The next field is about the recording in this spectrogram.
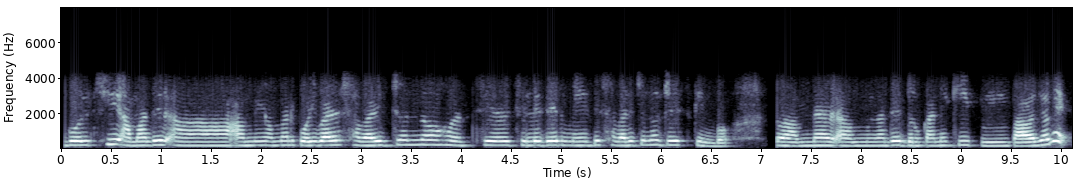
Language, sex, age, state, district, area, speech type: Bengali, female, 18-30, West Bengal, Jalpaiguri, rural, conversation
